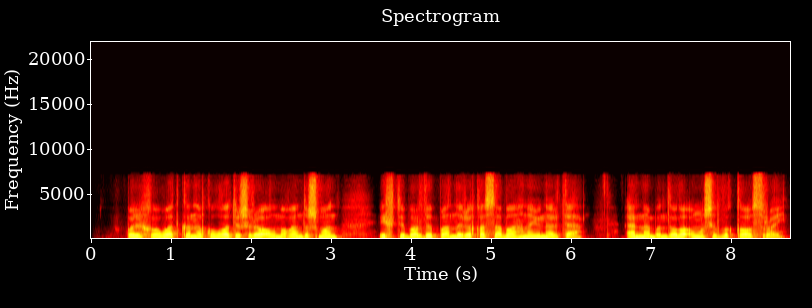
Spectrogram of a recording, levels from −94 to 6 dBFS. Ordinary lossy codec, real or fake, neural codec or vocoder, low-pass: MP3, 64 kbps; fake; codec, 16 kHz, 0.7 kbps, FocalCodec; 7.2 kHz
